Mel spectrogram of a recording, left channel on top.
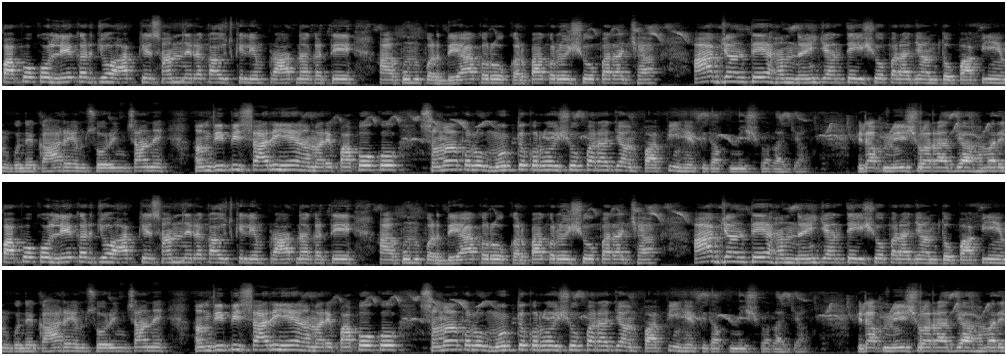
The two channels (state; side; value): identical; both; correlation 1.00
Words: को लेकर जो आपके सामने रखा, उसके लिए हम प्रार्थना करते, आप उन पर दया करो, कृपा करो ईशो पर राजा। आप जानते हैं, हम नहीं जानते ईशो पर राजा, हम तो पापी हैं, हम गुनहगार हैं, हम शोर इंसान हैं, हम विपिसारी हैं, हमारे पापों को क्षमा करो, मुक्त करो ईशो पर राजा। हम पापी हैं पिता परमेश्वर राजा। पिता परमेश्वर राजा, हमारे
